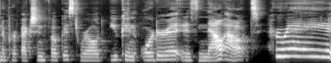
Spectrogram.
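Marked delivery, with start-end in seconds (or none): 3.7-4.4 high, bright little cheer; excited cheer. Real, not acted. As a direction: celebrate the news. Announcing her book is out.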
